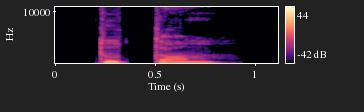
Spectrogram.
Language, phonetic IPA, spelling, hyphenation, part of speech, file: Hungarian, [ˈtutːɒm], tudtam, tud‧tam, verb, Hu-tudtam.ogg
- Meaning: 1. first-person singular indicative past indefinite of tud 2. first-person singular indicative past definite of tud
